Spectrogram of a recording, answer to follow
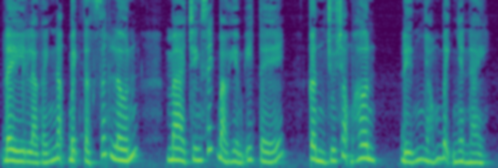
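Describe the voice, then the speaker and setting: A woman reporter reading scripted news narration in a steady, formal way. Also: mid-range voice, normal speed, husky, dry recording.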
